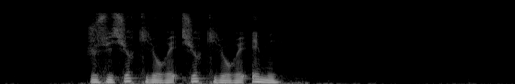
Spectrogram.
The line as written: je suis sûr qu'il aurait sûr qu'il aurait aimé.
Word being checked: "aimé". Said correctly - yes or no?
yes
